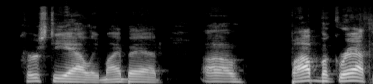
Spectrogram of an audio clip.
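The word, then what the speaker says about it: Kirstie Alley: age 72 right uh Christy alley at 71. thirsty oh that's right you're right my bad I mean I've say that every time I say her name that is the most mispronounced name in the history of TV Kirsty alley my bad uh Bob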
